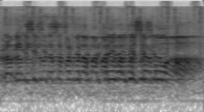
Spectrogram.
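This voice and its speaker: A man playing an excited football radio commentator in a radio drama, calling goals at a rapid clip. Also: high-pitched, natural voice. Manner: rapid, shouting goal calls. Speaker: match commentator. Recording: echoey, distant, noisy stadium sound.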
